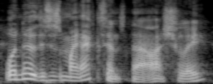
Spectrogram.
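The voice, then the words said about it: Posh British accent. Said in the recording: “super posh British accent ... a kind of posh London accent”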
